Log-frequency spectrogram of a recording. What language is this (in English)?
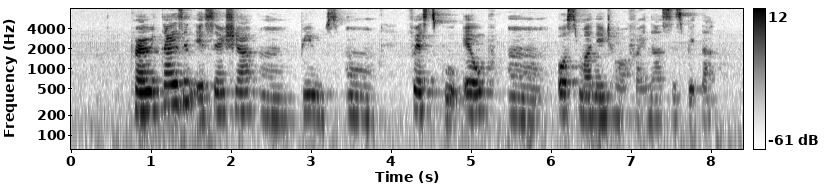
Nigerian Pidgin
